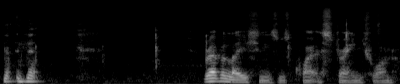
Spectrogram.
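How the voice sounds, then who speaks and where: A man's voice: deep voice, lively intonation, slow, darkish tone, slightly rough. A man hosting a casual gaming podcast, chatty, laughing and mimicking lines from games. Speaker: podcast host.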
